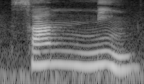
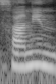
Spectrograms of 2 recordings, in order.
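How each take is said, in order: First: The n sound is lengthened and stressed. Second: The n sound is short and unstressed. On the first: The speaker calls it right. "lebih ke dipanjangkan dan lebih ditekankan" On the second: The speaker calls it wrong. "bukan sanin"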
